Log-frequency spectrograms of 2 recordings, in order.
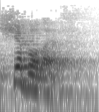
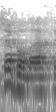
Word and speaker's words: Shibboleth: The people who were associated with Jephthah would pronounce it Shibboleth. Those who were not with Jephthah had to pronounce it Sibboleth. And if they pronounced that word Sibboleth, they were put to death.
